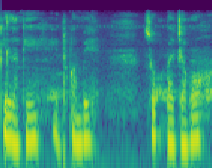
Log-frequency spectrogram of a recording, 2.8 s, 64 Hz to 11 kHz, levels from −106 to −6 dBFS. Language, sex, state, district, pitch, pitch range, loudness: Nagamese, female, Nagaland, Kohima, 150 Hz, 140-155 Hz, -20 LUFS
